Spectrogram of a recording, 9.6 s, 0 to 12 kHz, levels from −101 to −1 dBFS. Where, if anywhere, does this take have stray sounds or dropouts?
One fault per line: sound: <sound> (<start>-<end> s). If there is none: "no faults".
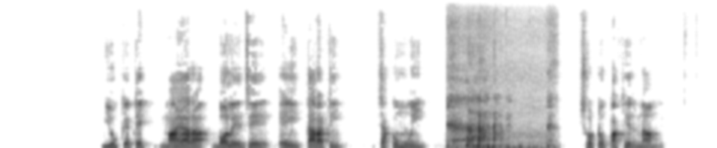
sound: laugh (5.9-7.5 s)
